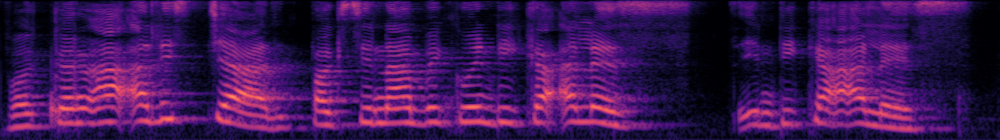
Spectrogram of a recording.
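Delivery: loud stern orders to the pet; loud mock command. Owner loudly ordering her cat to stay put.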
